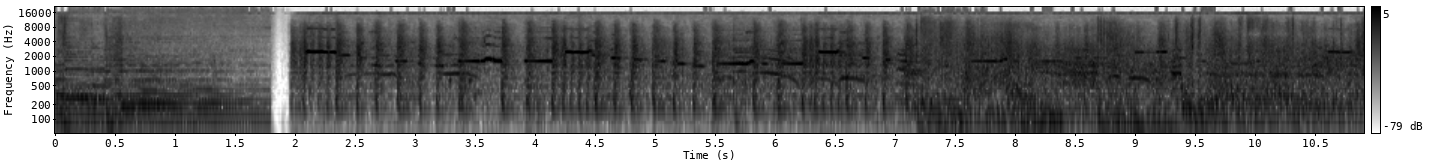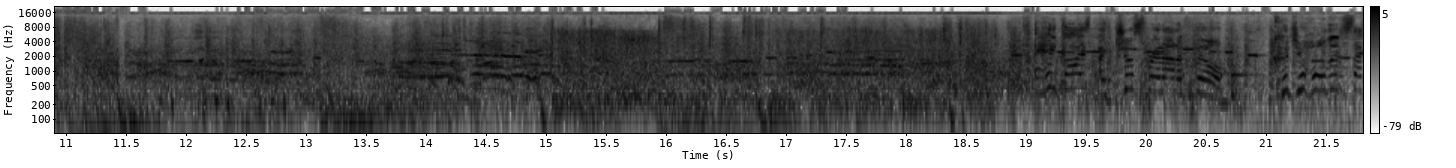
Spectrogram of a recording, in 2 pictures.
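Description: A historical reenactment at Antietam National Battlefield brings sustained artillery and rifle fire, with heavy booms and rolling volleys that continue without pause after a brief silence near the start.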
